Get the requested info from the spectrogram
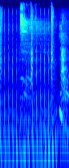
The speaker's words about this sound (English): God, gunshots immediately.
